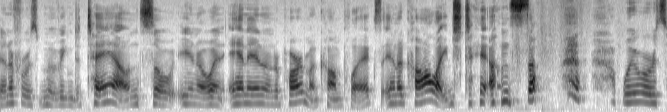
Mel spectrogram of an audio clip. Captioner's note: chuckles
